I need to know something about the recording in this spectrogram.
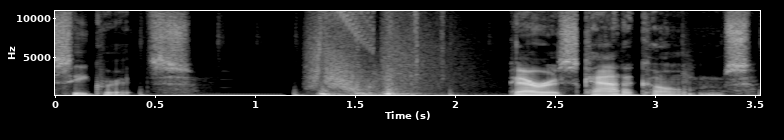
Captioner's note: image whipping effect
